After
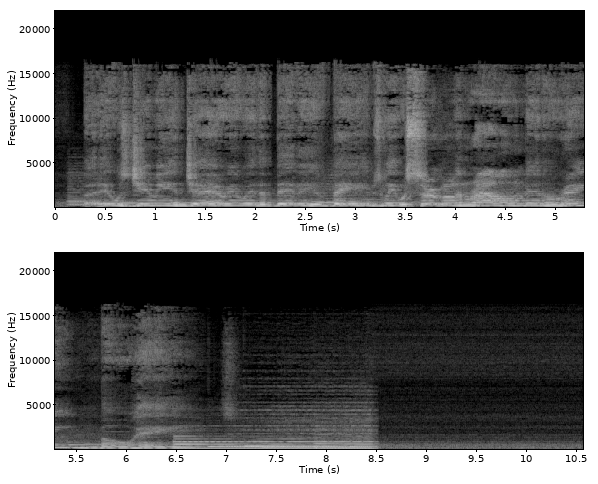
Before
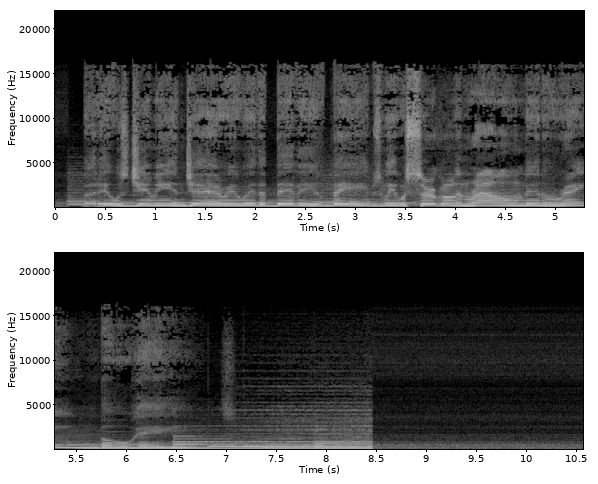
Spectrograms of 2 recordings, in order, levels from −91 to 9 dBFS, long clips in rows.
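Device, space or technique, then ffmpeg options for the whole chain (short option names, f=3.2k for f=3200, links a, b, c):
slapback doubling: -filter_complex "[0:a]asettb=1/sr,asplit=3[a][b][c];[a]atrim=end=5.984[d];[b]atrim=start=5.98:end=6.75,asetpts=PTS-STARTPTS,afade=t=in:d=0.004:c=qsin,afade=t=out:st=0.766:d=0.004:c=qsin,equalizer=f=2.6k:w=0.49:g=4[e];[c]atrim=start=6.746[f];[d][e]acrossfade=d=0.004:c1=hsin:c2=qsin[g];[g][f]acrossfade=d=0.004:c1=qsin:c2=hsin,asplit=3[h][i][j];[i]adelay=17,volume=-5dB[k];[j]adelay=60,volume=-8dB[l];[h][k][l]amix=inputs=3:normalize=0"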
